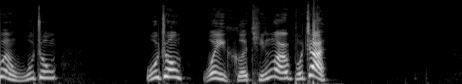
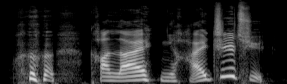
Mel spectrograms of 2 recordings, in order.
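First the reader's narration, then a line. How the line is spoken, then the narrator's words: Pleased, mocking laugh. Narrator (Chinese): 应提面露喜色，笑中带嘲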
